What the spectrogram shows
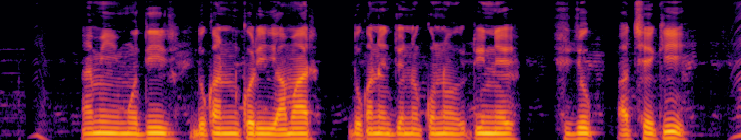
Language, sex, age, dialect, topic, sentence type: Bengali, male, 18-24, Northern/Varendri, banking, question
